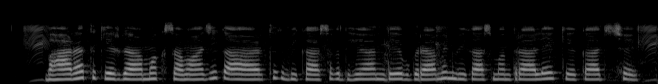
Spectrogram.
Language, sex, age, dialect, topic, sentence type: Maithili, female, 25-30, Bajjika, agriculture, statement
